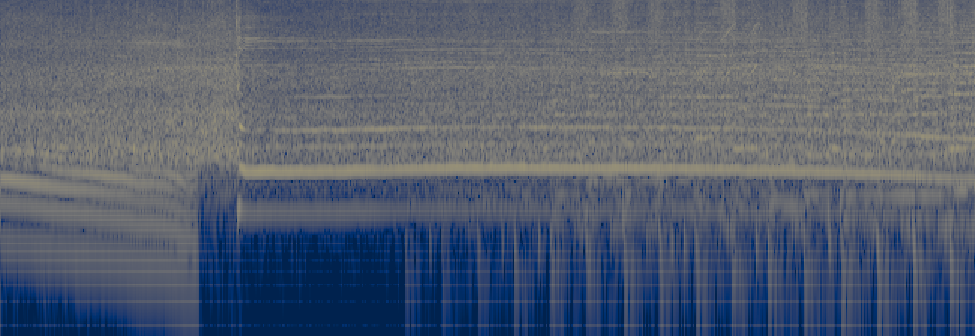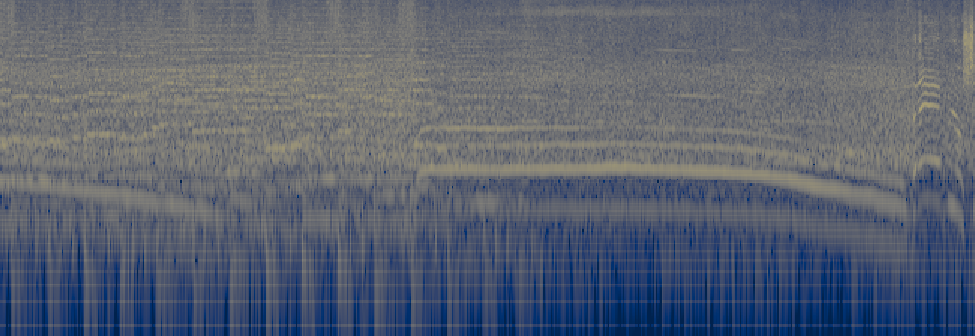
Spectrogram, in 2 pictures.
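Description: Brazilian TV football commentator's drawn-out goal scream, "Gooool", held on one high pitch for many seconds and falling away at the end of each breath. There are three held calls in all, the longest about thirteen seconds, over a rhythmic beat.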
